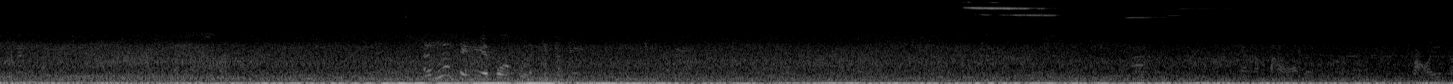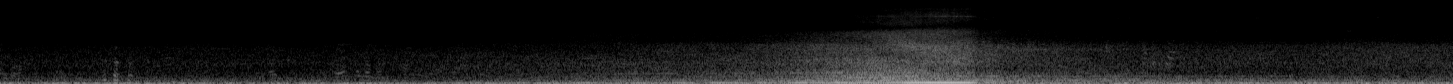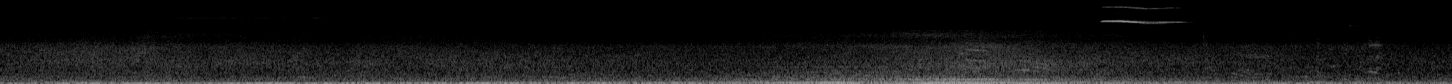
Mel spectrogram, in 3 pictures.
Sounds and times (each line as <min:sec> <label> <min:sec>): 0:00.0 traffic sound 0:43.5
